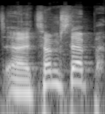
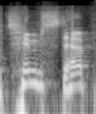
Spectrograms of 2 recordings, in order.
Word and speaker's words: Tumstep: We have GC Tumstep again, or Timstep, as people correctly corrected my pronunciation of his name last time, against LoGicA.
